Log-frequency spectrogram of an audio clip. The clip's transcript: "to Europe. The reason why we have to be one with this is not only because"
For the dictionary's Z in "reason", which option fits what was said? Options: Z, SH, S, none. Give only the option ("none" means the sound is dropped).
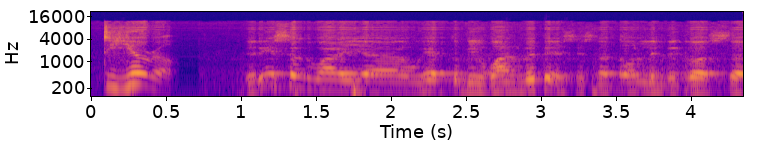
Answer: S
